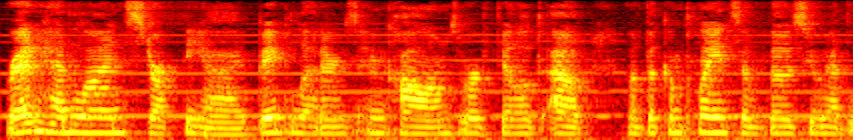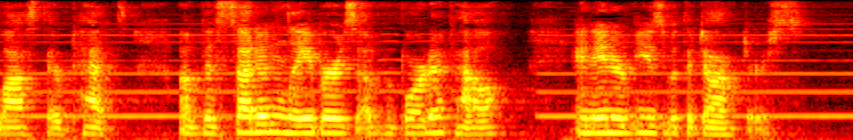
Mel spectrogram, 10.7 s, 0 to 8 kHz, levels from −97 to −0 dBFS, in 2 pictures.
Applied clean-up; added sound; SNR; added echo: none; Wind instrument, woodwind instrument; 18 dB; reverberation time 0.4 s.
